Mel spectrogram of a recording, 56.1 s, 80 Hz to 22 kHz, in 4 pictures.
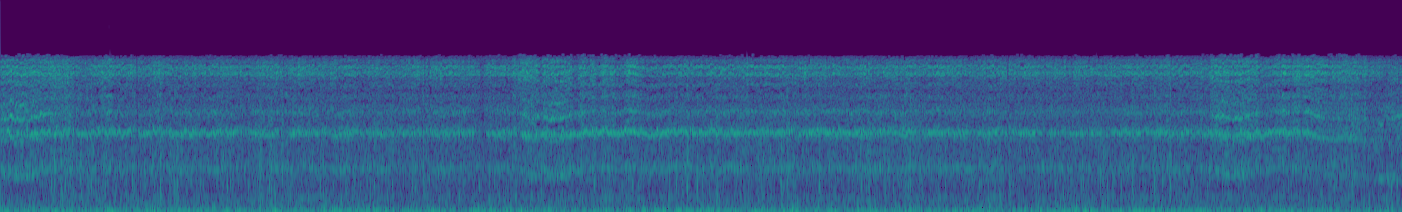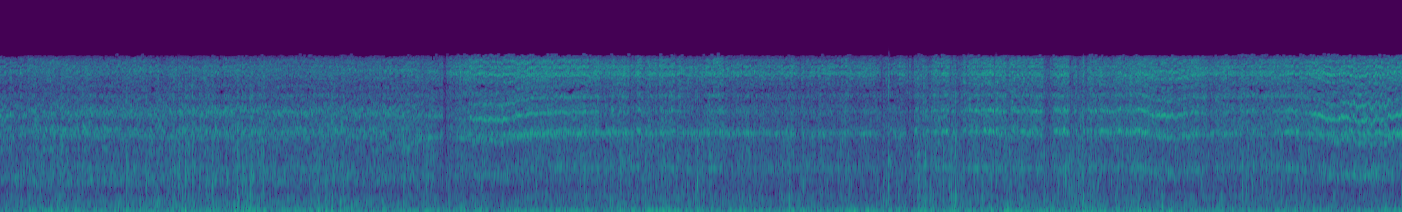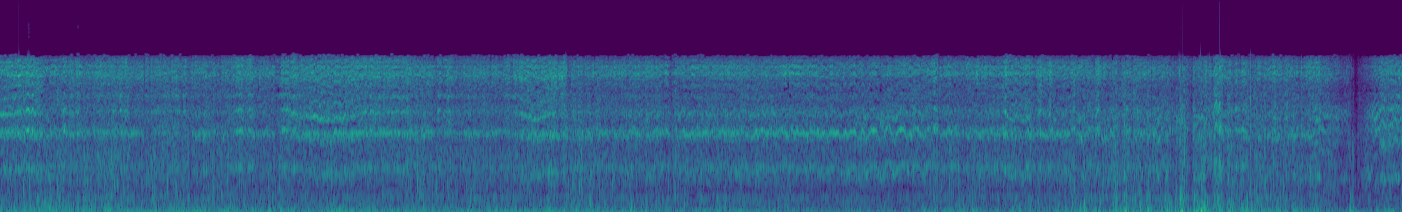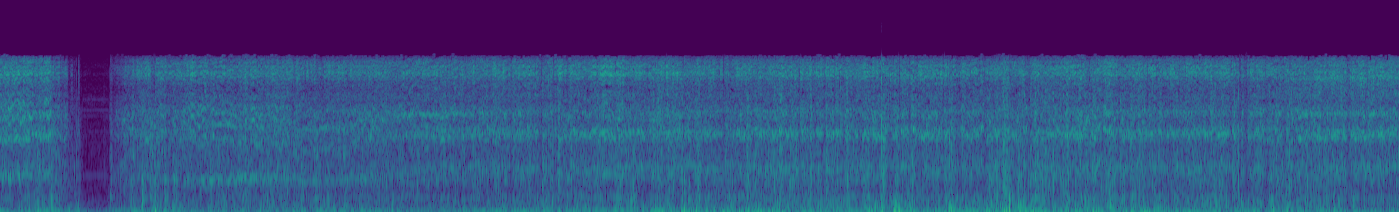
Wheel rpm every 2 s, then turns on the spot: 220, 230, 230, 230, 230, 230, 230, 200, 200, 200, 220, 230, 230, 230, 220, 230, 230, 230, 230, 230, 230, 150, 120, 180, 220, 230, 230, 230.
42-44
